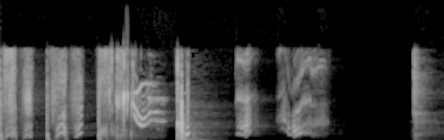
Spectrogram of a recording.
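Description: Cartoon sound effects of the Pixar desk lamp hopping: a quick run of springy squeaks and thumps, with short sliding squeaks. The loudest thump, just under two seconds in, is the lamp landing on and squashing the letter I, and a couple of softer squeaks follow before the sound stops.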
